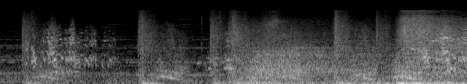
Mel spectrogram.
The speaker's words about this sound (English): if you kill 15 turkeys in 3 minutes, you get an achievement. But when you do, you're attacked by a bunch of them, and they sound like this.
